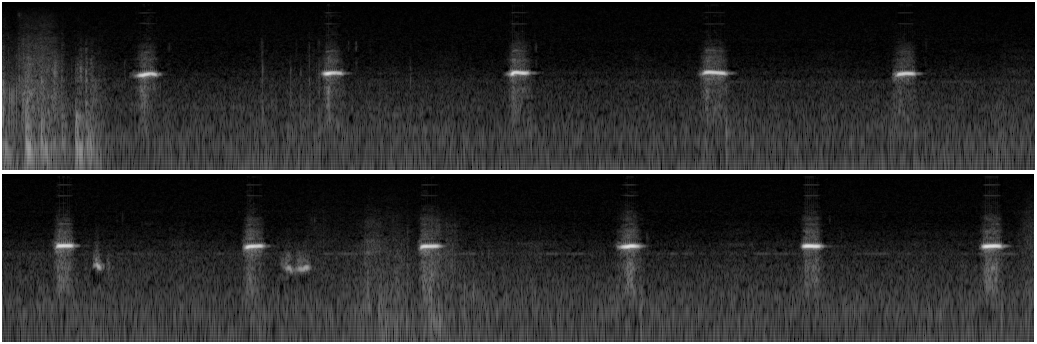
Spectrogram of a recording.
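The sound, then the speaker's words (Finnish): A whistled call blown through lips pursed into a funnel with hands cupped like a horn, aimed toward Ahvelanmen into a slight headwind: about eleven short, clear notes at one steady mid pitch, evenly spaced roughly two seconds apart, with no other voices. “Mä otan tuonne Ahvelanmen suunnalle, mä otan hanskat, nämä valtavat hanskat pois kädestä, laitan ö, huuleni tötterölle ja siihen vielä nämä käpäläni ö, ikään kuin torven suunnaksi sinne uuden pikkusen vastatuuleen”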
